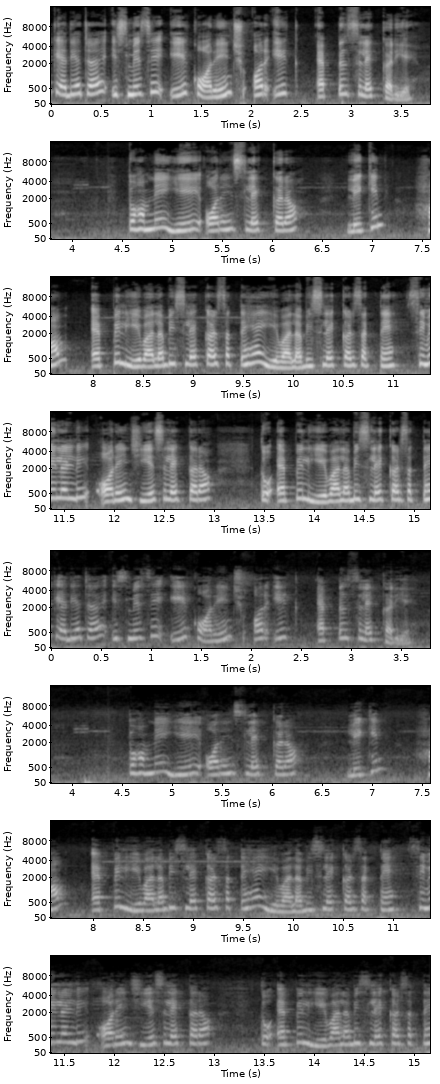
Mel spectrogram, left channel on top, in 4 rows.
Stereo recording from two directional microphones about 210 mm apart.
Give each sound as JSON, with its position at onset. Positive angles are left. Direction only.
{"t": 0.0, "sound": "a woman's voice", "side_deg": 55}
